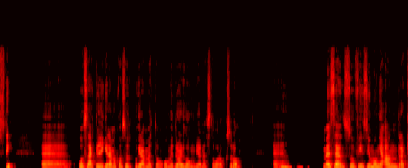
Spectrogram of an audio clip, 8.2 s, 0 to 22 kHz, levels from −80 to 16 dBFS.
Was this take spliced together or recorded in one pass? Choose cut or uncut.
uncut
